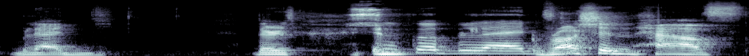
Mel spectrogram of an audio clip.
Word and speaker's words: блядь: Russian language has the letter which means soft. Oh yeah. There's like a soft, мягкий знак, like soft syllable. Like it's you say the Dmitry, but D. Yeah. If you say блядь in the end D, and then the regular D is like the Dmitry.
